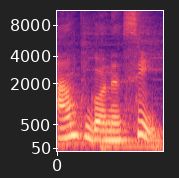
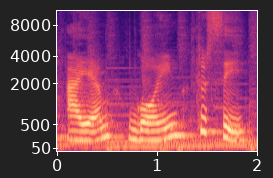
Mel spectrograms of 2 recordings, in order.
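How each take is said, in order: First: The words are shortened and run together. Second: Every word is said fully and clearly. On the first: "bila diperpendek" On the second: "bila diperjelas"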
